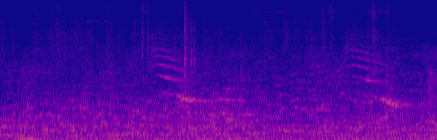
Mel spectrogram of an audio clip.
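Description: A cat meowing twice, each call short and falling in pitch, over a background murmur of voices.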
